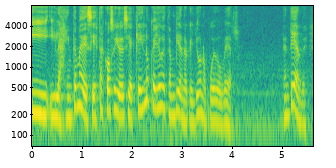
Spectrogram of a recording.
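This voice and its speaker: A woman's medium-pitched, somewhat breathy voice, dark and mellow in tone, with lively intonation and a fairly quick pace. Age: 40s. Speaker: journalist. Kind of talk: casual chat.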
